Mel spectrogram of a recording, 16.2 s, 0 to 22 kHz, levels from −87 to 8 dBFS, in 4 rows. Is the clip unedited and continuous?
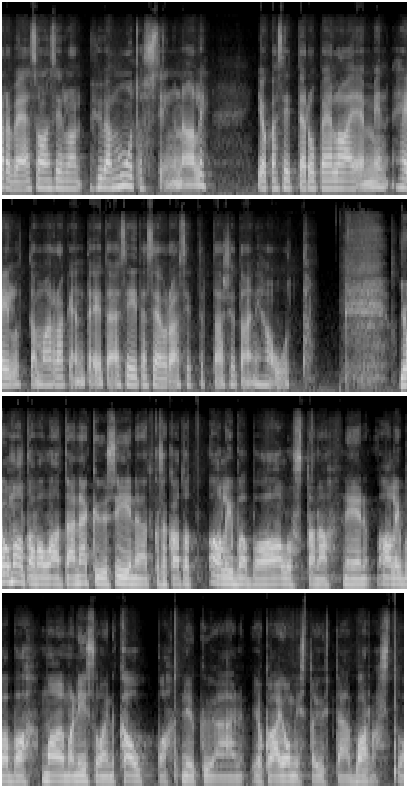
no; 1 cut; at 7.9 s

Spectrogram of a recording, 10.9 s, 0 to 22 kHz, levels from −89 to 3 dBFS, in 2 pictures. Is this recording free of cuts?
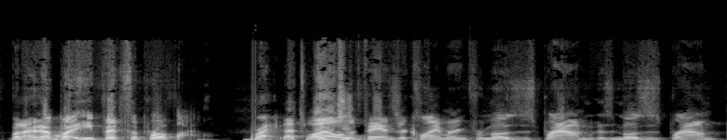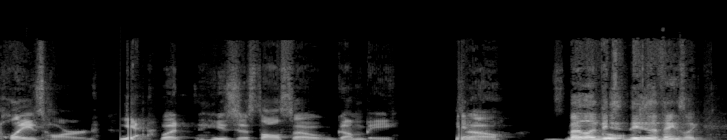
yes; 0 cuts

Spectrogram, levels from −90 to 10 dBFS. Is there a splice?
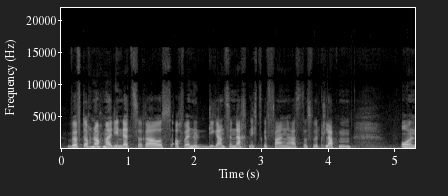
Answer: yes; 1 cut; at 3.9 s

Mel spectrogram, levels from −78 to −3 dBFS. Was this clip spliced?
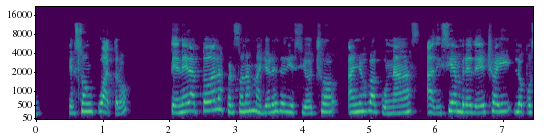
yes; 1 cut; at 1.9 s

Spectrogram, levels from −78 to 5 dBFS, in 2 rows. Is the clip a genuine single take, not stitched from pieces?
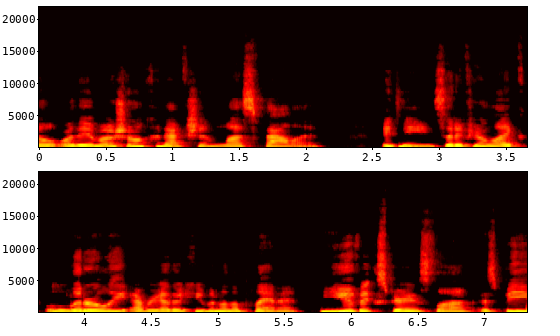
no; 2 cuts; at 2.7 s, 5.7 s

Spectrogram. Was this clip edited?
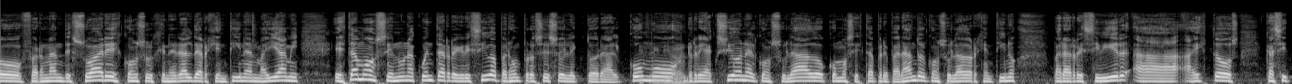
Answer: no; 0 cuts

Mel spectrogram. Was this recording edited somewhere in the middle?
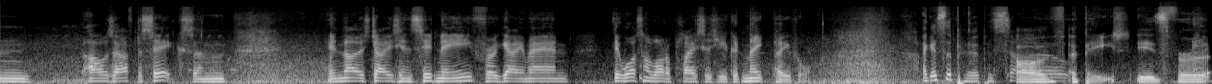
no; 0 cuts

